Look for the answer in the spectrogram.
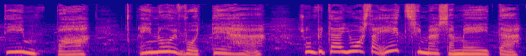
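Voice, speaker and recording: A woman's voice: on the high side, very animated. A woman voicing a chatty, cheerful schoolgirl who eagerly explains playground games. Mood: explaining. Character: cheerful young schoolgirl playmate.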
